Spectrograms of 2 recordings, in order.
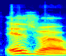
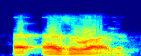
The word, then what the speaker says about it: Azeriah: Um, how you how you say it's Israel, right? Israel. Azeriah, my first name.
